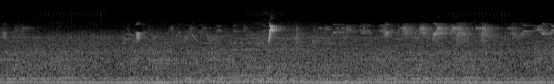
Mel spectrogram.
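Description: Birds chirping over a steady background hiss and low hum, with one louder chirp about three seconds in and a run of quick chirps after it.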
